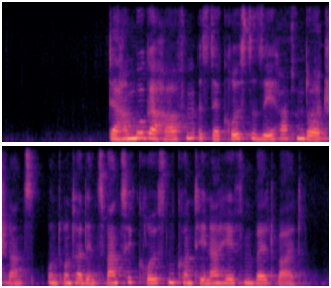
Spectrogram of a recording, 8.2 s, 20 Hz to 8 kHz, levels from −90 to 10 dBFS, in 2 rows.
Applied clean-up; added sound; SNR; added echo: neural separator model SepFormer DNS4.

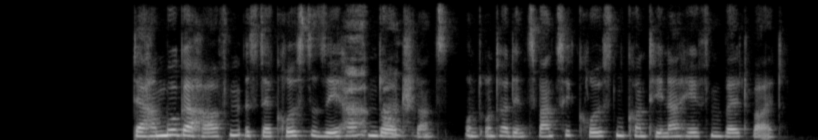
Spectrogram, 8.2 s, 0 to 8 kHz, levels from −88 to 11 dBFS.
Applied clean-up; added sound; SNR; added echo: neural mask model DeepFilterNet 3.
